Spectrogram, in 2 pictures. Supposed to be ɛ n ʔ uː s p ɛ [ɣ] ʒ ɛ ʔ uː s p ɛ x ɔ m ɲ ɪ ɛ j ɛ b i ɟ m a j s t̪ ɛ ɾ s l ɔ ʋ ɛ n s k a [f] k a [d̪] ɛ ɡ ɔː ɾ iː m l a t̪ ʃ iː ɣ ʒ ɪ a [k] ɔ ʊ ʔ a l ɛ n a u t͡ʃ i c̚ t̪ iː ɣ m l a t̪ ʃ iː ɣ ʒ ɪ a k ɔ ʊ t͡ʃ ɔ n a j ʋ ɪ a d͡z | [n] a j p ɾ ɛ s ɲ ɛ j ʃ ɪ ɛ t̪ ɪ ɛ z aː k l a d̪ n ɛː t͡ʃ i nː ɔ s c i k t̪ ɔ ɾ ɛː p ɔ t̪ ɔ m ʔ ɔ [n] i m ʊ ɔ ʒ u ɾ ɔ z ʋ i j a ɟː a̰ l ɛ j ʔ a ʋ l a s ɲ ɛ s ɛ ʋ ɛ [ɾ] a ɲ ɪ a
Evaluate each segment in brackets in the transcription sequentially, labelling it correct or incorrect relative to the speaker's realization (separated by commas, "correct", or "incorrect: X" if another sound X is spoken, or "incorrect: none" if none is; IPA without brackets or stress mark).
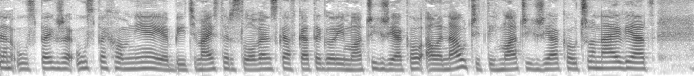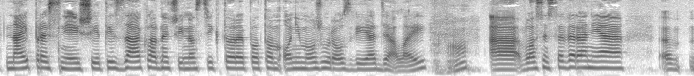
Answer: correct, correct, incorrect: t̪, correct, correct, incorrect: ɲ, correct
